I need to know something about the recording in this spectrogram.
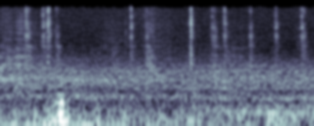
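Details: Case diesel tractor, no-start: once a missing ground is fixed and power is run to the injection pump, its solenoid gives faint, sharp, irregular ticks over a quiet low rumble, showing it is getting power and clicking.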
